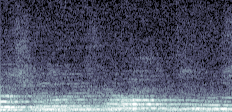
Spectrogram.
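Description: Choir singing a slow hymn in long held notes.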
